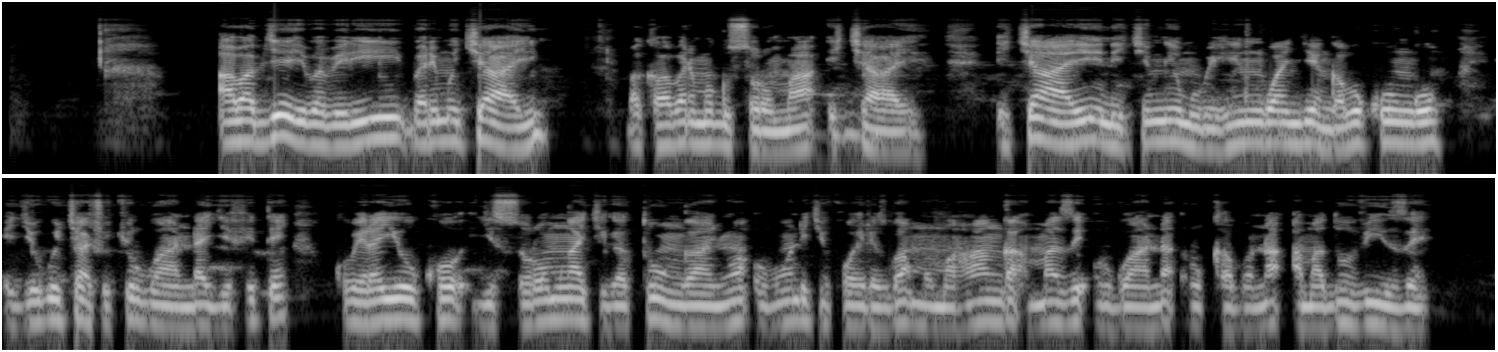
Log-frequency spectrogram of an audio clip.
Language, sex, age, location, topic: Kinyarwanda, male, 25-35, Nyagatare, agriculture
